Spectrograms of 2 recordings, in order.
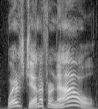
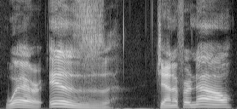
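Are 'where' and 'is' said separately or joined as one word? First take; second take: joined; separately. First: 'Where' and 'is' are joined as one word. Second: 'Where' and 'is' are said as separate words.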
